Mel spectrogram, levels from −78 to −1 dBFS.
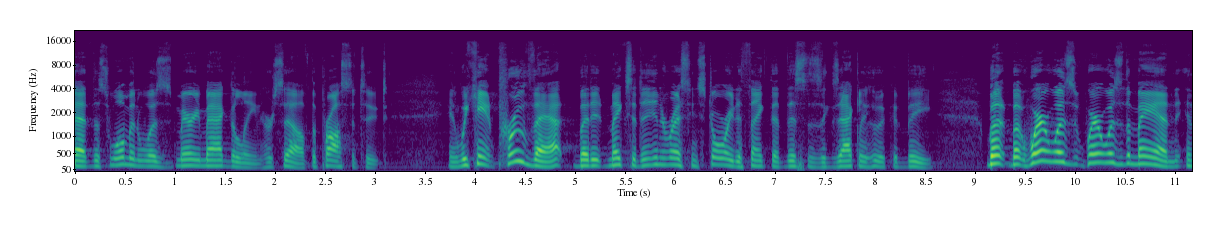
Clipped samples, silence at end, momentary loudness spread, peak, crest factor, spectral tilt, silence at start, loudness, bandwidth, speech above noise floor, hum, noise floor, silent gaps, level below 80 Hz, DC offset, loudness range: under 0.1%; 0 s; 13 LU; -4 dBFS; 22 dB; -5 dB/octave; 0 s; -25 LUFS; 16.5 kHz; 32 dB; none; -57 dBFS; none; -74 dBFS; under 0.1%; 6 LU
